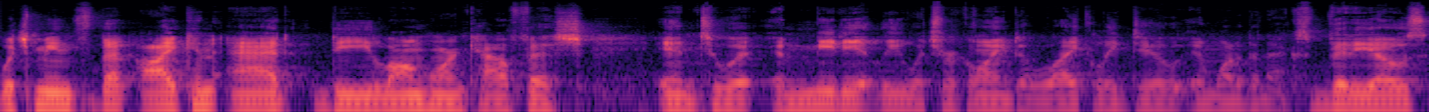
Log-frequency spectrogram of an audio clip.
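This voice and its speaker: A man talks loudly. His pace is moderate. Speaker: aquarium DIY YouTuber. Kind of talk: casual vlog talk to camera. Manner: animated.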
